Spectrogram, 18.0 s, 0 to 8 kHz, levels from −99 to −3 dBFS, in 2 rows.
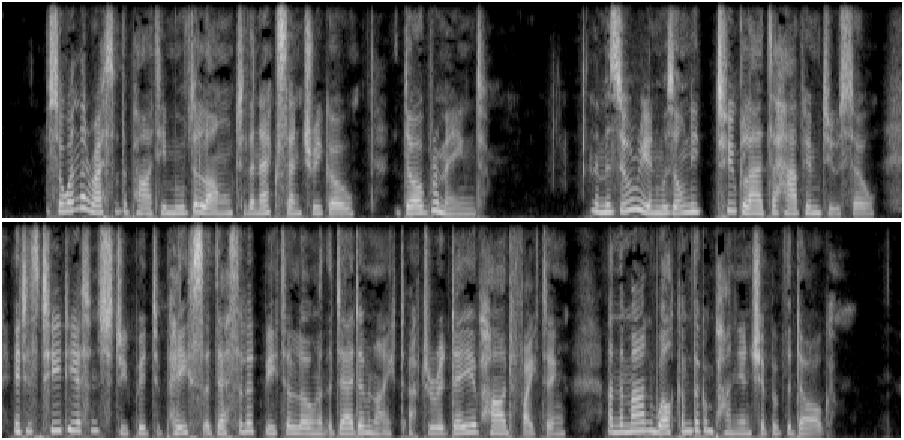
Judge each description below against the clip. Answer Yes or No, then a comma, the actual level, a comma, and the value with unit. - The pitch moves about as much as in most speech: Yes, average, 4.2 semitones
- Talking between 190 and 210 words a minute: Yes, average, 195 wpm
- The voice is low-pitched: No, high, 230 Hz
